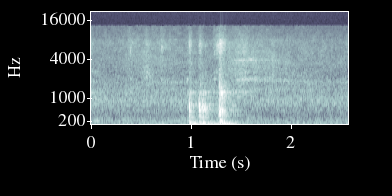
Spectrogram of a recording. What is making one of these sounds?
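A metal bowl is set down with a thud.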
